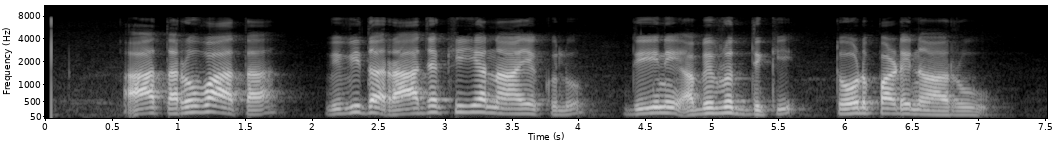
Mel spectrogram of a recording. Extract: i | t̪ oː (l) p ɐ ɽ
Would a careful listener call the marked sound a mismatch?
yes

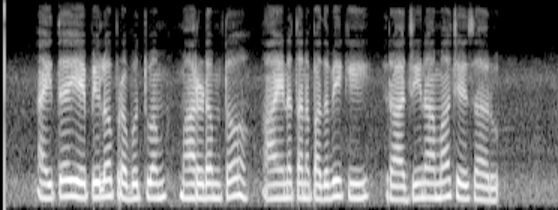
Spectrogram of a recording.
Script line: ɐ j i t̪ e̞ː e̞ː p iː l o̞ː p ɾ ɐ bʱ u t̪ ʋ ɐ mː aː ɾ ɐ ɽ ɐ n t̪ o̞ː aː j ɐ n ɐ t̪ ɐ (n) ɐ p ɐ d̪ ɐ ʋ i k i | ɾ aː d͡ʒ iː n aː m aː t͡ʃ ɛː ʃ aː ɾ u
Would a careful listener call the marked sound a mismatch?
no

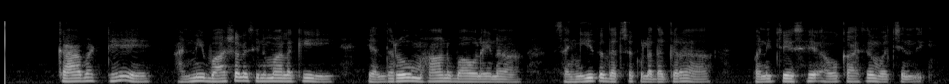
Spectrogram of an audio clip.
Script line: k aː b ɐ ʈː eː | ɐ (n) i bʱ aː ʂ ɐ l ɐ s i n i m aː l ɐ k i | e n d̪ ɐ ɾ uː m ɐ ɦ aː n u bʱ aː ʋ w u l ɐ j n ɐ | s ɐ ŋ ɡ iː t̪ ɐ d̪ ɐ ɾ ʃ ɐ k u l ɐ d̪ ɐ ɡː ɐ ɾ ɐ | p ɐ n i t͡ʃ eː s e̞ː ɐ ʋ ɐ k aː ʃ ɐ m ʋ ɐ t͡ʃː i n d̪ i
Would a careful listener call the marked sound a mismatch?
yes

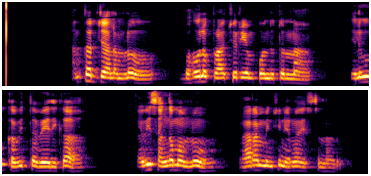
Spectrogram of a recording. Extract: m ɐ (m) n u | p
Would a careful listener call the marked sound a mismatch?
no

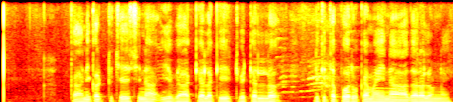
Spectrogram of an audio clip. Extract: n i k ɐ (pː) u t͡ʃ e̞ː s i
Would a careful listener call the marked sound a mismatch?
yes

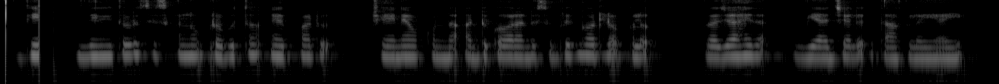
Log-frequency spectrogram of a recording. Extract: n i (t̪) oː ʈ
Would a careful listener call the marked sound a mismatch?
no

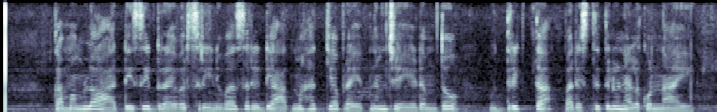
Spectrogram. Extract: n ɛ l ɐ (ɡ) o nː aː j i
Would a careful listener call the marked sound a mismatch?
yes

